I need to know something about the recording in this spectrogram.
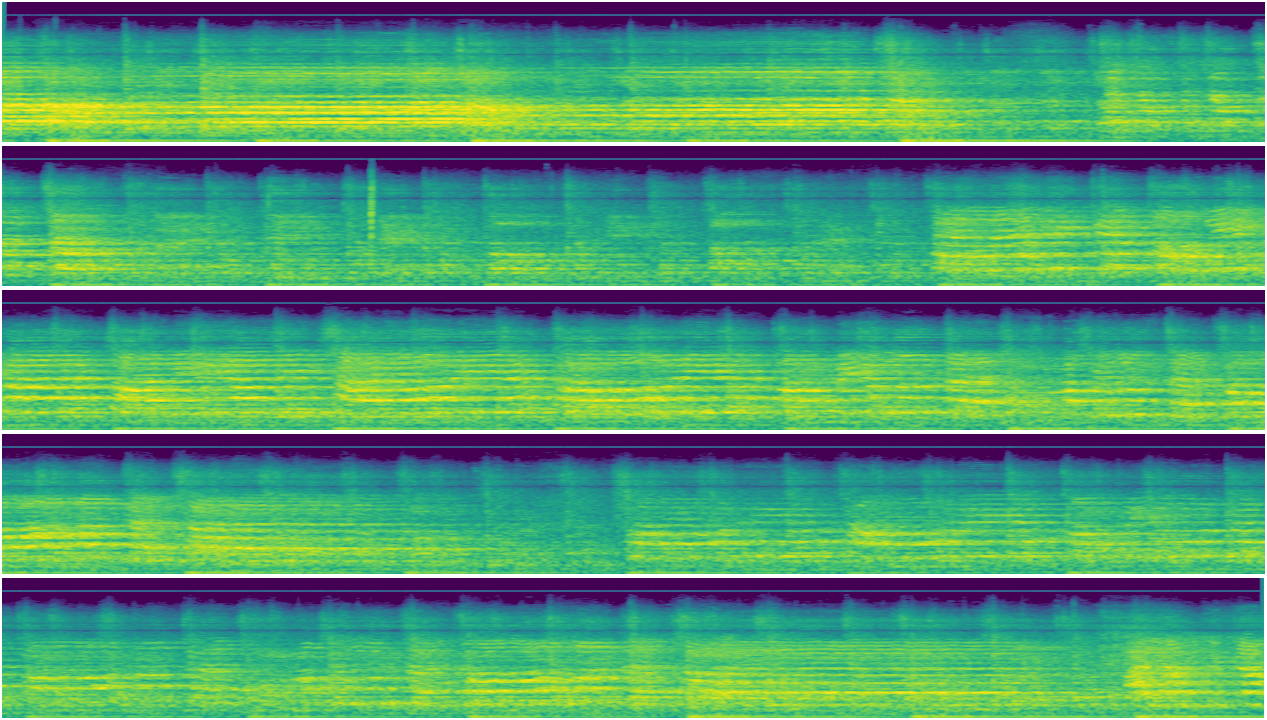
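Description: Large mixed choir singing a Macedonian arrangement of a Romani folk song. The singing is full and loud at first, softer from about five seconds in, swells again around eleven seconds, and dips briefly near twenty-two seconds.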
